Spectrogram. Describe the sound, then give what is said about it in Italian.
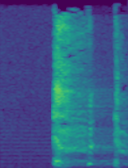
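A person with a sore throat coughs after near-silence: one sudden harsh cough is followed by two shorter, fainter coughs. “Era per non tossirvi nelle orecchie”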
